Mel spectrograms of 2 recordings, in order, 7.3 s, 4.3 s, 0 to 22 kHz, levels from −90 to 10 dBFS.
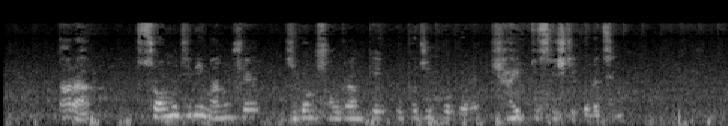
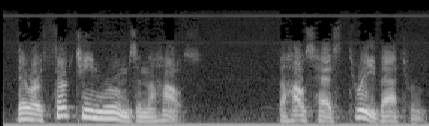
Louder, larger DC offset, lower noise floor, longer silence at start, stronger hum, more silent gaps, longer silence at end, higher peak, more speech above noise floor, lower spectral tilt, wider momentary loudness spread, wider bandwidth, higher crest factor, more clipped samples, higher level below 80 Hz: second, -27 LUFS vs -15 LUFS; second, under 0.1% vs 4%; about the same, -47 dBFS vs -48 dBFS; about the same, 0.05 s vs 0 s; neither; neither; about the same, 0 s vs 0 s; second, -10 dBFS vs 0 dBFS; second, 20 dB vs 34 dB; second, -4 dB/octave vs -7.5 dB/octave; first, 21 LU vs 8 LU; second, 11.5 kHz vs 15 kHz; first, 20 dB vs 14 dB; neither; about the same, -48 dBFS vs -48 dBFS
